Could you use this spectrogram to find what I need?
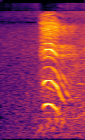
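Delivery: a sudden high gasp of realisation; sharp gasp. Acted. Paimon suddenly remembers it's filming time, sharp gasp. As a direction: gasp as if you just remembered.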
